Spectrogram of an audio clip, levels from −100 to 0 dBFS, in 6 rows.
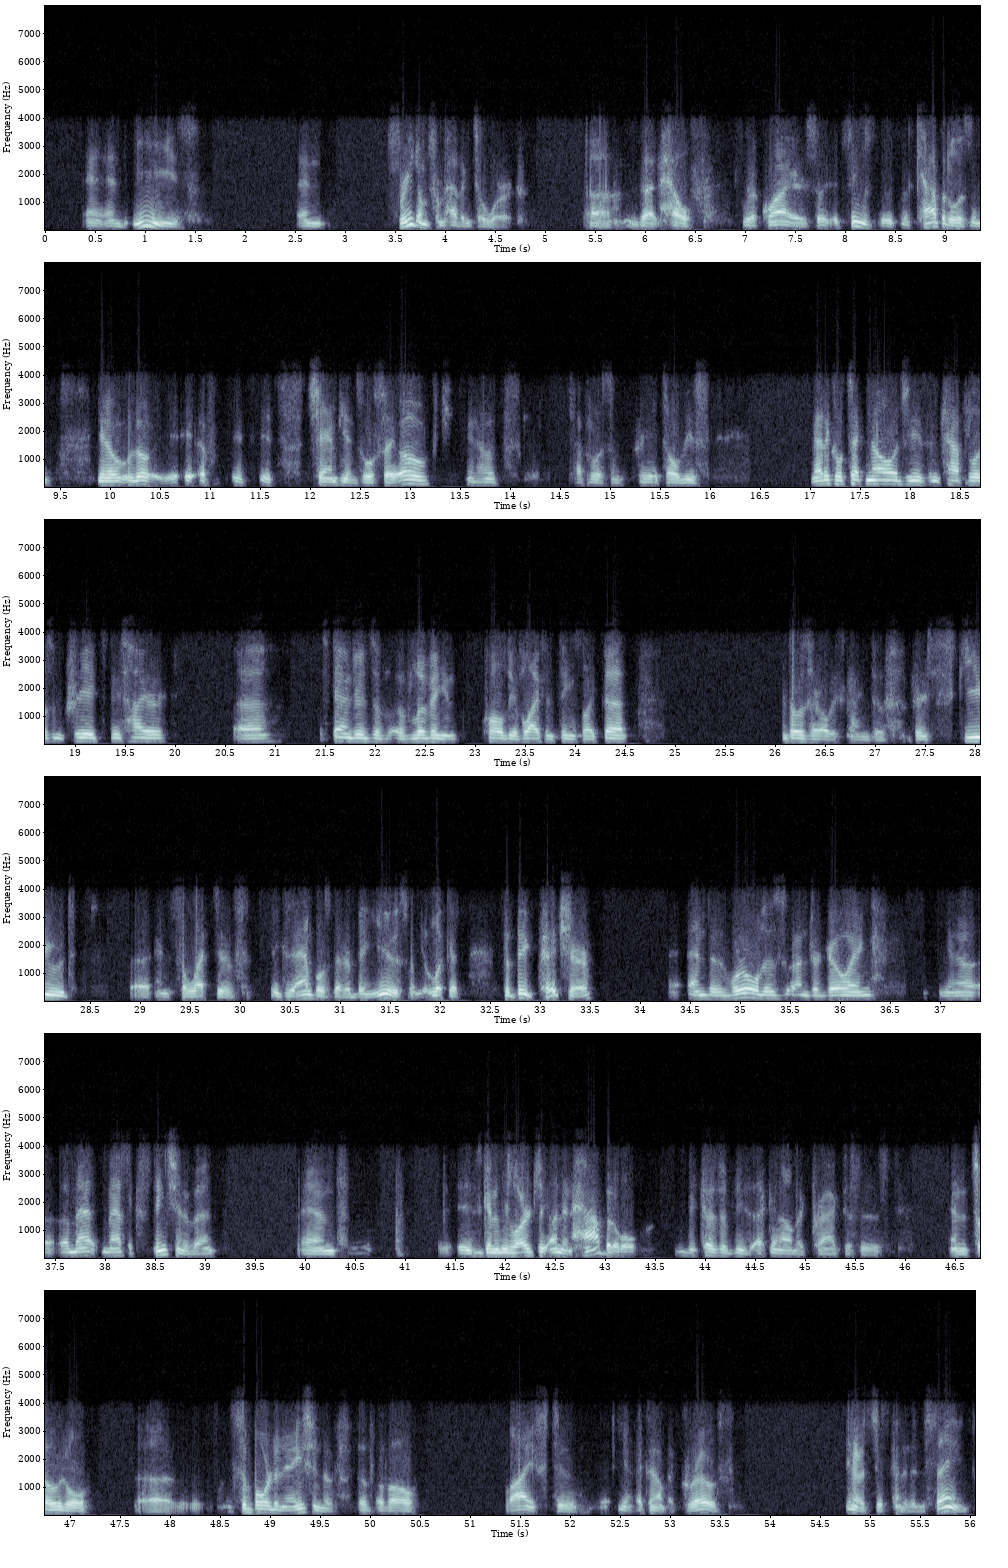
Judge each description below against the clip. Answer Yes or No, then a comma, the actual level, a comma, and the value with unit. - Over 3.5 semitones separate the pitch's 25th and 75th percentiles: No, average, 3.0 semitones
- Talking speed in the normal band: No, slow, 130 wpm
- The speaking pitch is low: Yes, low, 110 Hz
